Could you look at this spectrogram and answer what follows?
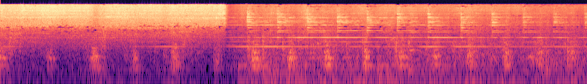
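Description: Steam locomotive moving off: a loud hiss of steam venting from its open cylinder cocks cuts off suddenly about three and a half seconds in, leaving a regular chuffing rhythm that slowly fades as the engine passes.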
